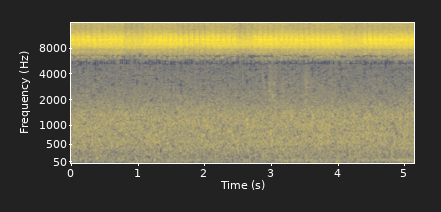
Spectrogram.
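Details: Crickets chirping at night in a constant high, rapid pulsing chorus that holds an even level across the whole stretch; only soft low-level hiss accompanies the insects.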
